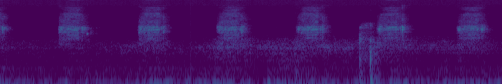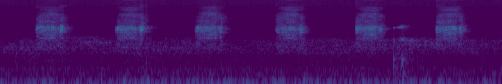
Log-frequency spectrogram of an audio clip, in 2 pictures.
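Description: Faint, evenly spaced short pulses, a little more than one a second, from a small handheld facial skincare device held against the forehead, with one faint click about midway.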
